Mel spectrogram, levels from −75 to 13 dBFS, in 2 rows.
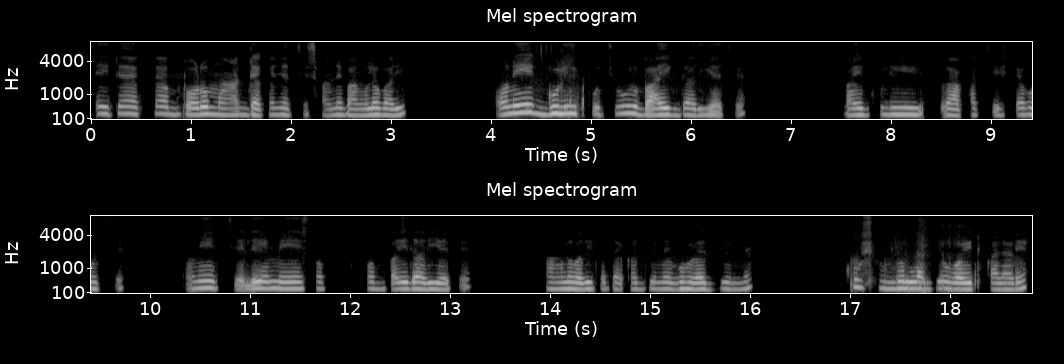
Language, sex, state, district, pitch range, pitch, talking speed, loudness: Bengali, female, West Bengal, Paschim Medinipur, 195-215 Hz, 205 Hz, 120 wpm, -22 LUFS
